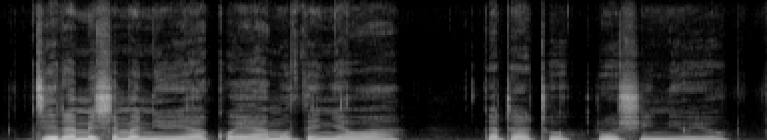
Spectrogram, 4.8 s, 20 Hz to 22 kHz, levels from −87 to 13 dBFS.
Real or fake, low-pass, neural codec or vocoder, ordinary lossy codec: real; none; none; none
